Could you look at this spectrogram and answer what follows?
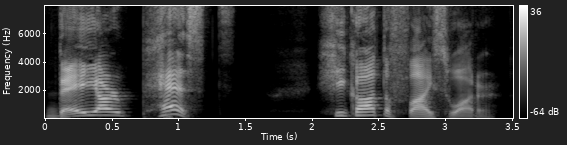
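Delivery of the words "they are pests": dad sneering at flies; lightly voiced disgusted father; dad's scorn. A narrator's reading. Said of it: "said Dad".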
